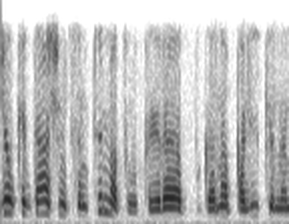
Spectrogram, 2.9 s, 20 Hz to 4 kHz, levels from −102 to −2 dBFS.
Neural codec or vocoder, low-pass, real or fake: none; 3.6 kHz; real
